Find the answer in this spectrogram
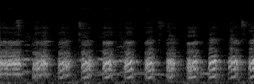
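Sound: rooster clucking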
